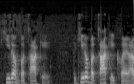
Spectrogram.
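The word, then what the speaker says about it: Kitabatake: Kita. See, I said Kido. Kita Batake.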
